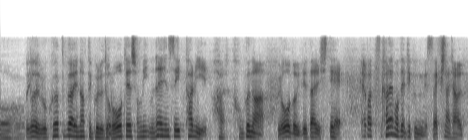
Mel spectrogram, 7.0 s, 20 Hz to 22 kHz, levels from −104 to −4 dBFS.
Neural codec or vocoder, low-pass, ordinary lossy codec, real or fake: codec, 16 kHz in and 24 kHz out, 0.6 kbps, FocalCodec, streaming, 2048 codes; 7.2 kHz; none; fake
